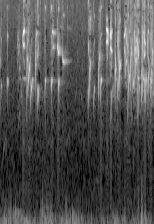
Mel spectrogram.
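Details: European goldfinch song for training pet goldfinches: sharp, high tinkling twitters and short slurred notes in fast bursts, ending in a denser run, with a soft low rumble.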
